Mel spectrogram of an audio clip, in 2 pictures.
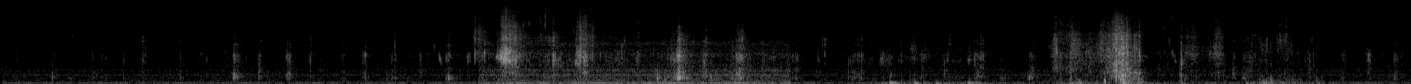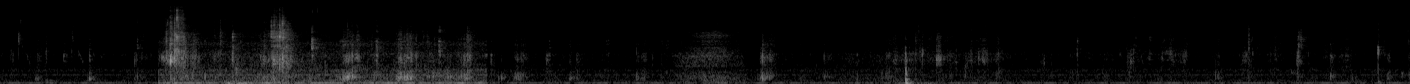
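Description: Biting and chewing crispy fried chicken: several bouts of crunchy bites with quieter chewing between them, over a faint steady hum.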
